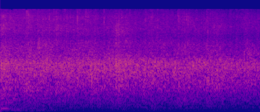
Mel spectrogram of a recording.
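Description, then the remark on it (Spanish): Sustained, dense applause from a church audience for the Lord, a steady wash of many hands clapping at an even loudness throughout, with no voices standing out. “Dele fuerte ese aplauso al Señor.”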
